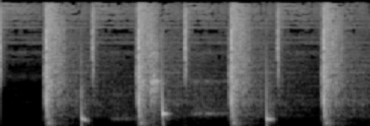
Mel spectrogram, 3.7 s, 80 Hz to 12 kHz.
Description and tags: Perc Loop 130 BPM EDM
EDM, House, Loop, 130, Dance, Trance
